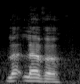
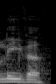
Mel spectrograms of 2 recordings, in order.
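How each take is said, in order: First: The word is said in an American accent. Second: The word is said in a non-American accent. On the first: "Americans say leather. Lever, don't they?" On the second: "Or lever, as we say"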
